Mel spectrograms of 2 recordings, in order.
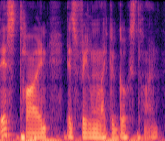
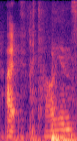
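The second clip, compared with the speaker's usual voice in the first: ordinary talk, nothing marked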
